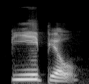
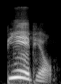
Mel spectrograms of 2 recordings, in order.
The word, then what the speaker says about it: пепел: Пепел.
